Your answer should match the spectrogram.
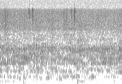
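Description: Near silence: faint room tone with two small clicks, about half a second in and again near the end.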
